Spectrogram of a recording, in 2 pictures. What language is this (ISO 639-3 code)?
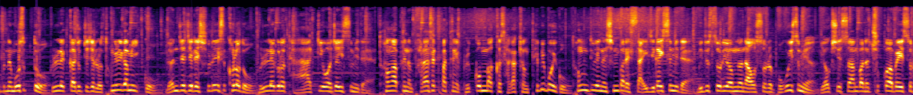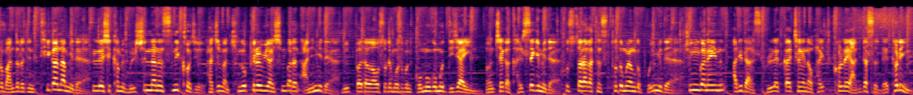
kor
